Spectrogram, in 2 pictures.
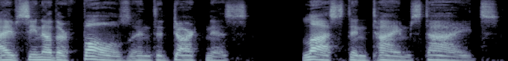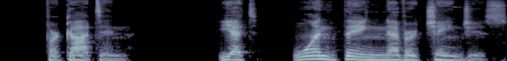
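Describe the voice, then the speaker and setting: A raspy, put-on character voice moves at a very slow pace with long, frequent pauses and ordinary pitch variation, in a very clean, dry, close recording with a silent background and no echo. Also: man, medium pitch for a man. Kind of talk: solemn fantasy comic reading. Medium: read story. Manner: grave, measured.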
